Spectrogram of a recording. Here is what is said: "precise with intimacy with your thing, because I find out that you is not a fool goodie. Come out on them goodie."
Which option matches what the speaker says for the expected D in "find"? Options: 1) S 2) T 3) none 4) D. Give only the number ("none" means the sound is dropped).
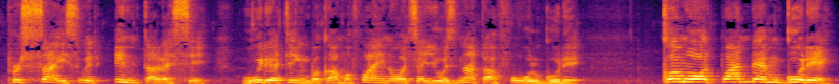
3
